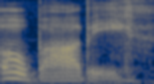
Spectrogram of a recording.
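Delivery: mild, gentle put-on voice. Retelling how a person reacted while watching a clip, in a gentle voice. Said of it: "hear the voice of Bobby going".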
